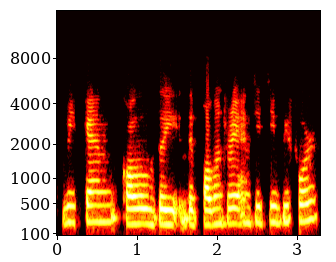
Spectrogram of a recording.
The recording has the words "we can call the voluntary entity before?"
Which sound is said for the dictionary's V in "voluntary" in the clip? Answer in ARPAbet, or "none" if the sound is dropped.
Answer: P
